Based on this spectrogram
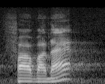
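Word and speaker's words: bhāvanā: Thì trong tiếng Pali và Sanskrit có đọc là Phavana.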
